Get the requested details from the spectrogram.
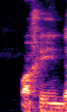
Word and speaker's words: Joaquin: I always forget how to pronounce that fella's name. Joaquin Buckley. – Joaquin, there you go. I'll always say that name wrong.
